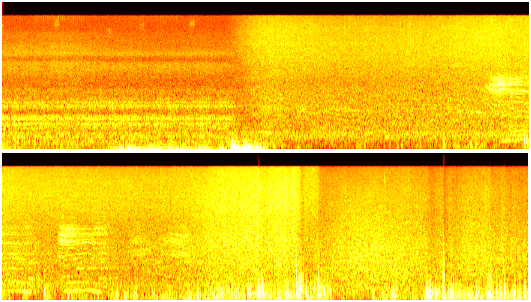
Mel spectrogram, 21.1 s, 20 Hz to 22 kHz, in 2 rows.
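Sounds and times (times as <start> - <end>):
wind through grass: 0.0 - 21.0
deer calling: 9.2 - 14.5.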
